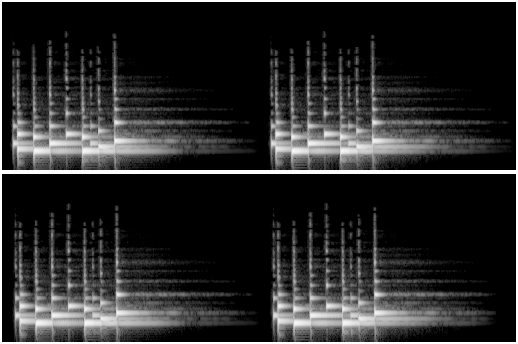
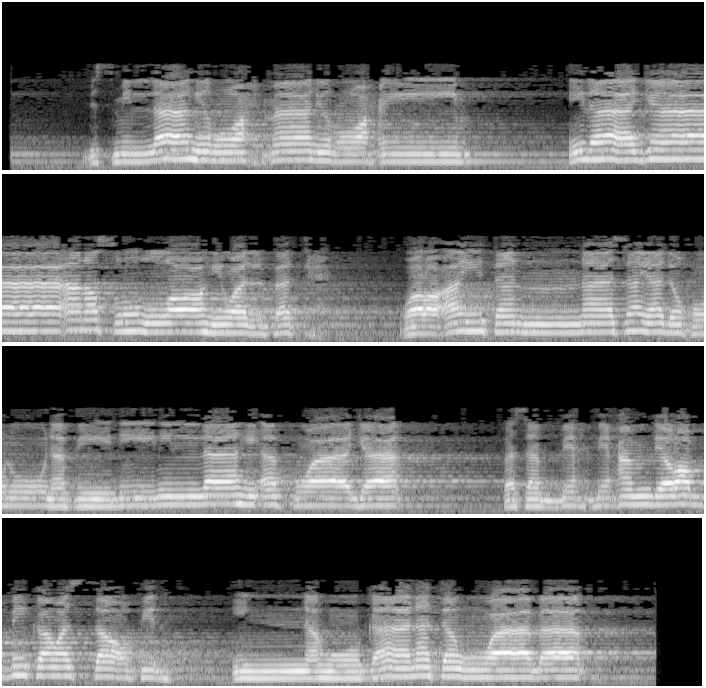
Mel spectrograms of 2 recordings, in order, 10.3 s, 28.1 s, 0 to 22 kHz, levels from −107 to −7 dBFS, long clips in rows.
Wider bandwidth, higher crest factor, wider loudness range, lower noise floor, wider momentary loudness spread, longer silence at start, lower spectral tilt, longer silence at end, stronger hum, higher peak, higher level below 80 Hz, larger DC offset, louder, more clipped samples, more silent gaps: first, 6.2 kHz vs 5.6 kHz; about the same, 16 dB vs 14 dB; second, 2 LU vs 5 LU; first, -80 dBFS vs -43 dBFS; about the same, 13 LU vs 14 LU; about the same, 0.1 s vs 0.1 s; second, -6 dB/octave vs -12 dB/octave; first, 1.1 s vs 0.45 s; neither; second, -6 dBFS vs -2 dBFS; second, -84 dBFS vs -52 dBFS; neither; about the same, -20 LUFS vs -18 LUFS; neither; first, 2.56-2.67 s, 5.12-5.25 s, 7.72-7.83 s vs none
